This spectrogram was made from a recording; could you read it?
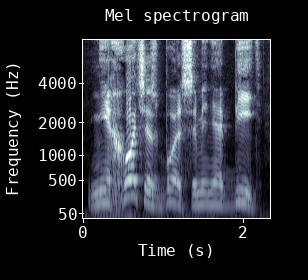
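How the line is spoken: Shouting. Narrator (Russian): закричал Филипп

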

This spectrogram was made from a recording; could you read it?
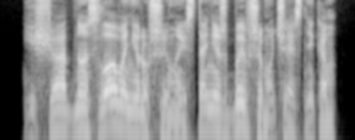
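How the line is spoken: Barking. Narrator (Russian): рявкнул Лев Витаутович

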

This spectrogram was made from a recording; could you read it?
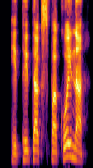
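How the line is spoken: Barked by dragon. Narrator (Russian): рявкнул дракон

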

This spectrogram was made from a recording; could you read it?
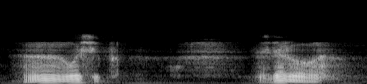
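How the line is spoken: Hoarse reply. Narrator (Russian): Сипло отозвался Голохвост

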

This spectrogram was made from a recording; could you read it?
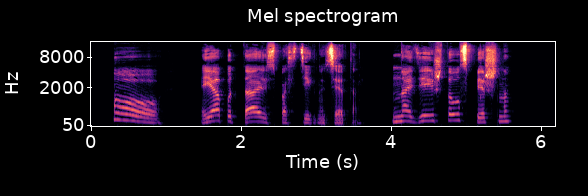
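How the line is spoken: Amused snort. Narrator (Russian): хмыкнул Гварен

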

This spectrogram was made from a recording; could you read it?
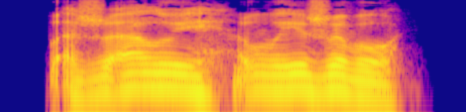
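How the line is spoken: Hoarse rasp. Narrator (Russian): прохрипел Ярослав

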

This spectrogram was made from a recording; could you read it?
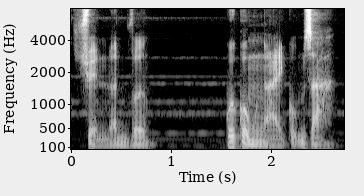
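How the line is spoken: Soft-spoken. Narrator (Vietnamese): Bác cổ miệng khẽ nói

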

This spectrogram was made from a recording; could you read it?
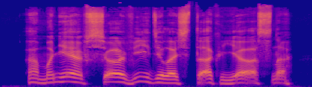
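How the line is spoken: Menacing mumble. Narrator (Russian): пробормотал Фасоль опасно для жизни

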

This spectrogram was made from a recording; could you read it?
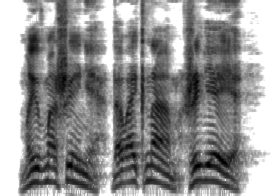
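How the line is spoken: Shouted over radio. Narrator (Russian): крикнул в эфир первый Центурион

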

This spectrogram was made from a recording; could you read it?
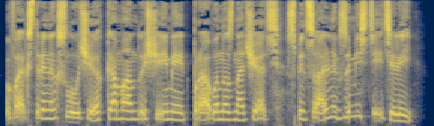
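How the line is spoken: Dull colorless voice. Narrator (Russian): сообщил блеклый Козицкий блеклым голосом

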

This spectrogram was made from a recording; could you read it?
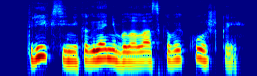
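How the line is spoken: Plain. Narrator (Russian): сказала она

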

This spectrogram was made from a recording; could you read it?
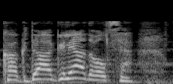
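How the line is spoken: Exclaiming. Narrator (Russian): воскликнул он

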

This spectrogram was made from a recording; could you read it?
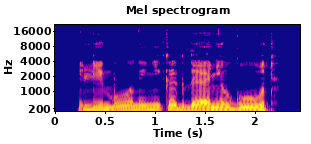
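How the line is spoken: Bitter sigh. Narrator (Russian): с горечью вздохнул Грофилд

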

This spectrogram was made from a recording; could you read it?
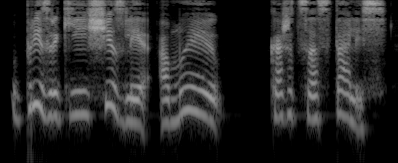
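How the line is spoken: Uncertain. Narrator (Russian): произнесла я неуверенно

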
